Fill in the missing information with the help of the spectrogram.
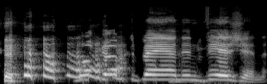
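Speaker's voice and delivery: slow, loud mock Southern drawl; hammed-up Southern accent; Southern boy accent. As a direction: sell it like a country huckster. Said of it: "my old Southern boy accent".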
